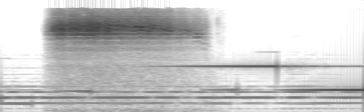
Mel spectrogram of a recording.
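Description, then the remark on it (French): A steady, sharp hiss of breath pushed out through the teeth in a breathing exercise, like a snake or a pressure cooker, lasting about a second and a half over soft sustained background tones, then fading to just the tones. “Pour le premier, vous allez inspirer sans exagérer, puis expirez en sifflant entre les dents. Comme si vous vouliez imiter le sifflement d'un serpent ou celui d'une cocotte minute.”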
